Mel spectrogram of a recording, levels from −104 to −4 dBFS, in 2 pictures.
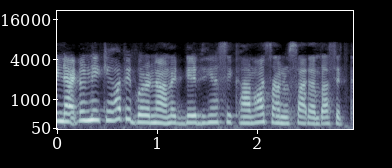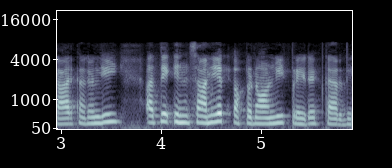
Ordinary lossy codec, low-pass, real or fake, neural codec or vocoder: none; 7.2 kHz; fake; codec, 16 kHz, 1 kbps, FreqCodec, larger model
